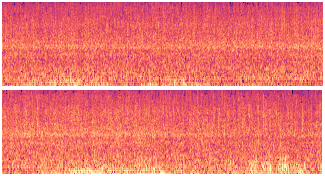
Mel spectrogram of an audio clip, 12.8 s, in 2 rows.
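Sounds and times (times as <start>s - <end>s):
heavy rain hissing with low rumble: 0.0s - 12.8s.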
